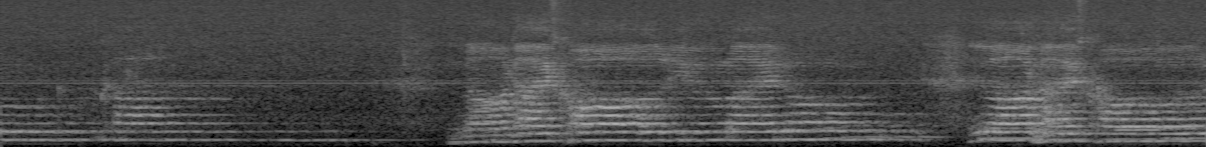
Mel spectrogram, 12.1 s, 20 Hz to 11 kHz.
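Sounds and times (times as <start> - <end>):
men singing a slow chant: 0.0 - 3.6, 4.5 - 12.0.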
